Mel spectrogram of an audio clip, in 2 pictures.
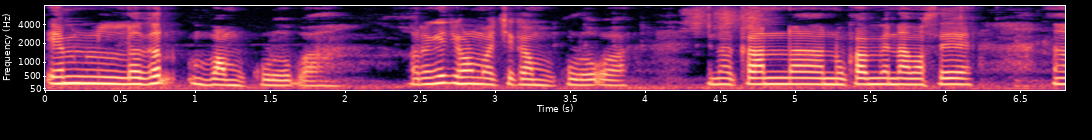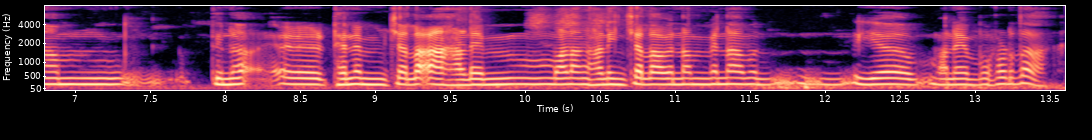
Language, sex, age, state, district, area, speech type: Santali, female, 60+, Odisha, Mayurbhanj, rural, spontaneous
